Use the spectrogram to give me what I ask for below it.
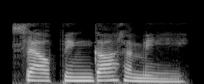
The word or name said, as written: salpingotomy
